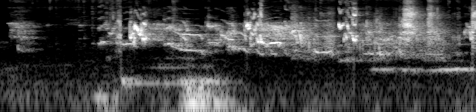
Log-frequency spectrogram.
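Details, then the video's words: Parakeets chirping: soft chatter swells into squawky, rapid warbling with whistled upslurs, over a brief low rattling sound and a faint steady tone near the end. "Parakeets Chirping Sounds"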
